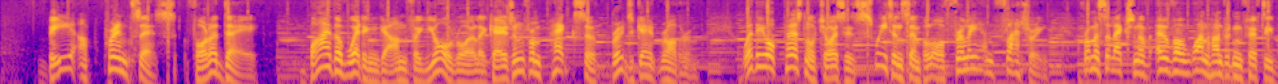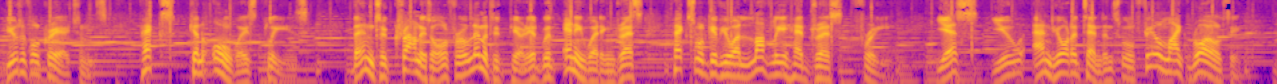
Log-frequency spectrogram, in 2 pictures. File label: Radio Advert, Bridal Shopping; Radio Hallam; Pecks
